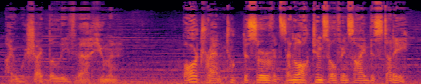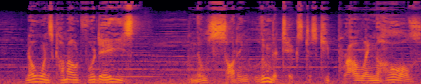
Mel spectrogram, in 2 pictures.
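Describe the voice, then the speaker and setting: A man puts on a cartoonish character voice, fairly low in pitch, at a moderate pace. Loud music plays behind him. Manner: fearful, hushed.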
